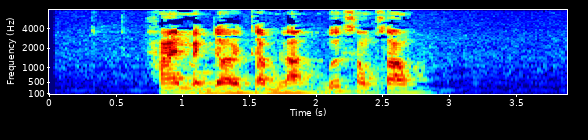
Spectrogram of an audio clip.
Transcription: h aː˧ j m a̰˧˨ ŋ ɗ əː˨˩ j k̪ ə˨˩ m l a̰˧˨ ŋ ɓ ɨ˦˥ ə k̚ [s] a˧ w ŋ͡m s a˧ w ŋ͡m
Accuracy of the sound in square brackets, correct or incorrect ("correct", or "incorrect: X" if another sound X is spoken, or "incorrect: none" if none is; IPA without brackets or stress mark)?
correct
